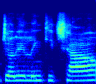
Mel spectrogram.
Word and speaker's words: Jodie Lyn-Kee-Chow: i'll say my name jody linky ciao i can say it in it's more of a chinese pronunciation or i could say it in a jamaican pronunciation so is how i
